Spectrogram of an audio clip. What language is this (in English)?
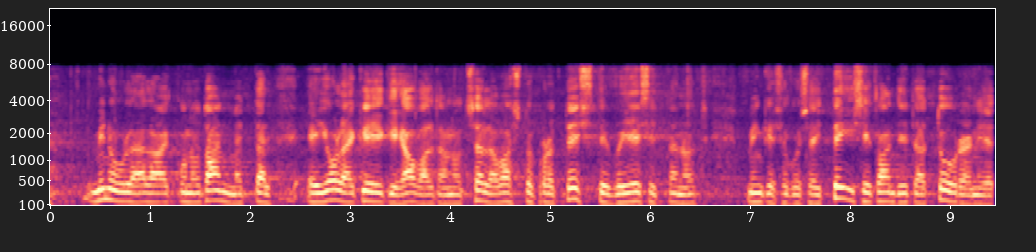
Estonian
